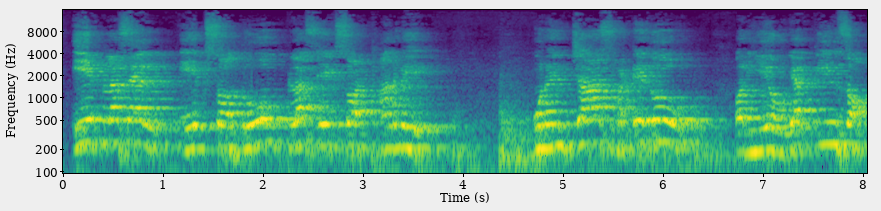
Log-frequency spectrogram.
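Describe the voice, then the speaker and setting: A male math tutor with a high voice talks slowly and patiently, working through each problem out loud. He stands some distance from the mic in a very echoey room with faint background noise. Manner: slow, step-by-step, repeats numbers aloud while working. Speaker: math teacher. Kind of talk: classroom lesson explaining exam problems. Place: coaching classroom.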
